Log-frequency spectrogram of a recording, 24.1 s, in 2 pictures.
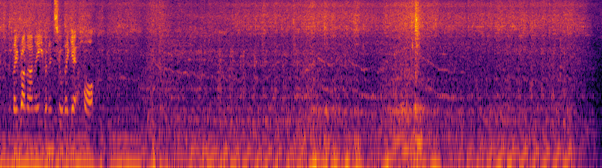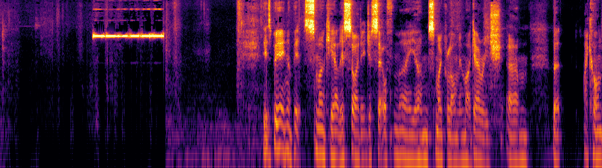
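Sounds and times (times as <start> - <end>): car engine idling unevenly: 0.0 - 7.7
smoke alarm beep: 13.9 - 15.4.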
